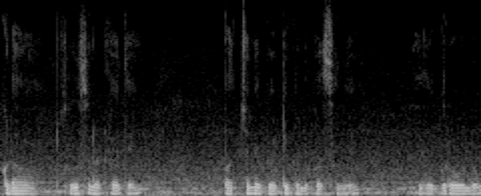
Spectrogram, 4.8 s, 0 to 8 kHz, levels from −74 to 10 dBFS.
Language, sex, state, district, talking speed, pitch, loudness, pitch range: Telugu, male, Andhra Pradesh, Srikakulam, 100 wpm, 115 Hz, -17 LUFS, 115-140 Hz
